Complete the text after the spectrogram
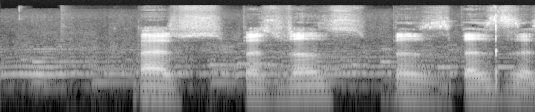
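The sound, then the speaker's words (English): A voice imitates a bee's buzz in several loud bursts, droning and nasal with hissy edges, pausing briefly between each buzz. “Oh, speaking of bees. Buzz. It's our friendly neighborhood bee”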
